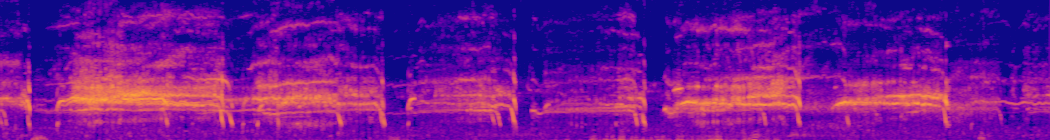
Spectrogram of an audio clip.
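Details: Chicks in a nest beg while the mother and father deliver food. The high, quavering cries come in loud drawn-out bursts of about a second, broken by brief gaps and quick falling chips, with soft rustling underneath.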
